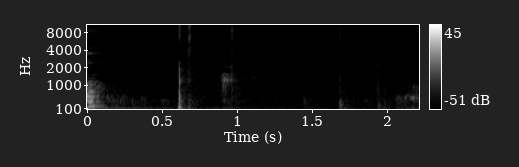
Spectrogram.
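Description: A few faint, short clicks: a stylus tapping on a touchscreen while a digit is handwritten.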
